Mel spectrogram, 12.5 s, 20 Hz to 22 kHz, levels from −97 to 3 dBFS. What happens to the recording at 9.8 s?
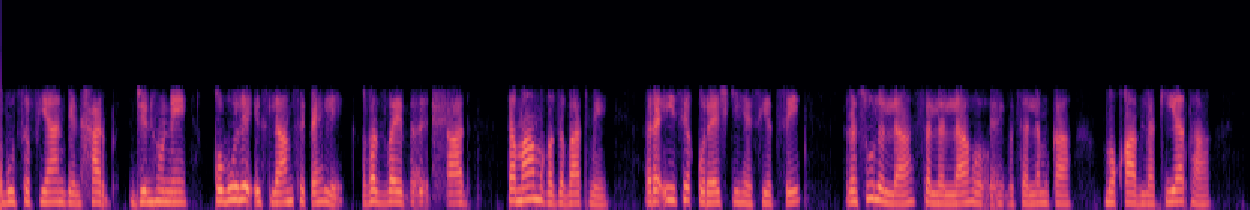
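Between 9.79 and 10.10 s, right after "رسول اللہ صلی اللہ", the audio breaks up from VoIP packet loss concealed by the speech codec. About 180 ms of audio is missing, scattered over roughly 240 ms, with the longest gap lasting 90 ms. During each gap the decoder keeps repeating its last pitch and vocal-tract shape at falling level. This produces a buzzy tone or coloured noise that fades, not silence. That filled-in, decaying sound is what separates it from a plain dropout or mute. Because each frame builds on the one before, the voice stays weak or distorted for a moment after the gaps end.

The whole clip is also coded with G.729 at 8 kbit/s. Each 10 ms frame is rebuilt from a vocal-tract filter, a pitch predictor and a few pulses, and nothing above 4 kHz passes. The resulting narrowband, slightly synthetic roughness runs through this moment too. It differs from the concealment because it stays steady rather than breaking into fading buzz.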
